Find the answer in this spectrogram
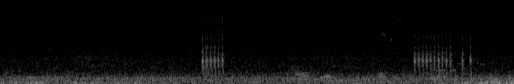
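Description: Rufous-tailed Rock Thrush giving two harsh, rasping chattering calls about two seconds apart, the second longer, over a steady low rumble of wind.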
